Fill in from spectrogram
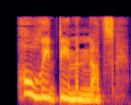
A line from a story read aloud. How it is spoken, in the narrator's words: Alex shrieked as coffee sloshed out of her cup and onto the front of her shirt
